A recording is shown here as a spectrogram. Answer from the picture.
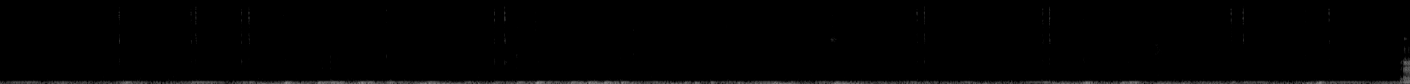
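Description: Irregular clicks of a computer mouse and keyboard, a few every second, over a steady low hum.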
